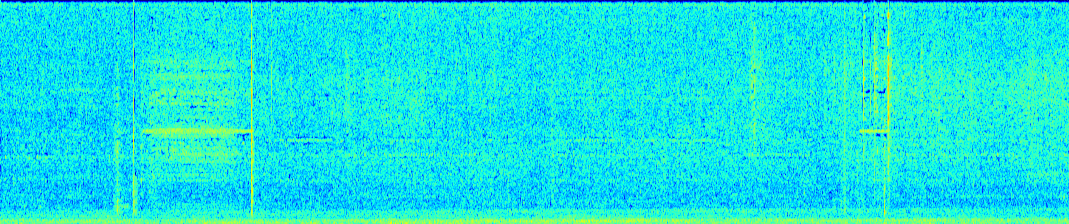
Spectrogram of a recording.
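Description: A steady low mechanical hum, such as a distant engine running, with a few faint clicks.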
